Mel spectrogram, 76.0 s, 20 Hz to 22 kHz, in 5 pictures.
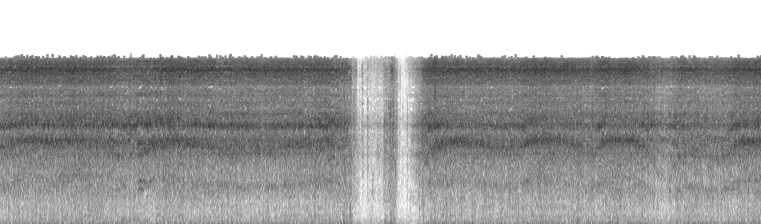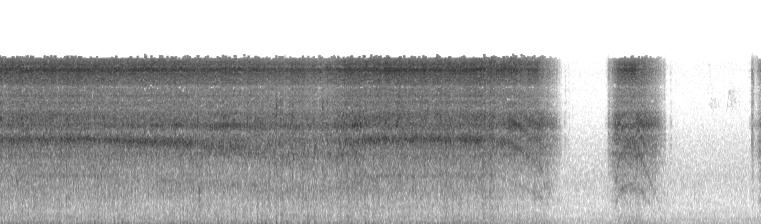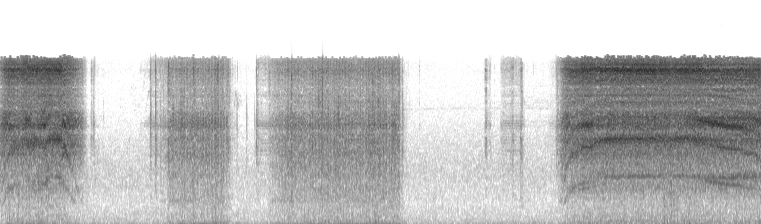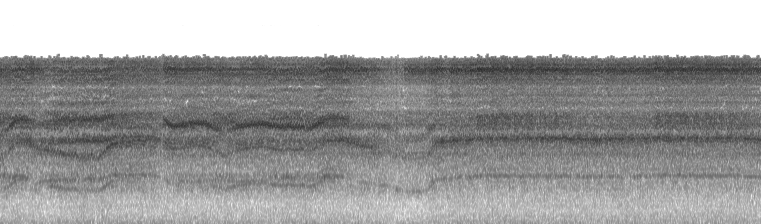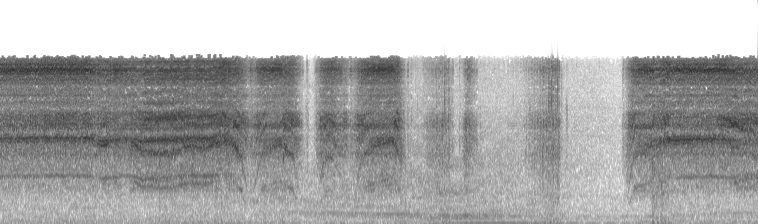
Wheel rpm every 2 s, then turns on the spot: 210, 200, 190, 120, 150, 200, 180, 200, 230, 210, 170, 220, 210, 40, 10, 100, 10, 30, 40, 10, 20, 210, 210, 200, 210, 210, 200, 210, 230, 230, 230, 220, 190, 90, 80, 20, 50, 210.
34-40 68-70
